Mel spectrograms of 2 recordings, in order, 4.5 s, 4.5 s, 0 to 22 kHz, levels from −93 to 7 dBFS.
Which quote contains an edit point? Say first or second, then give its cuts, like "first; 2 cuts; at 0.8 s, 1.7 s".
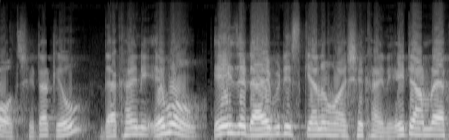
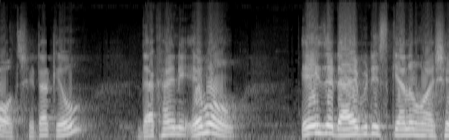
first; 2 cuts; at 0.9 s, 2.0 s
